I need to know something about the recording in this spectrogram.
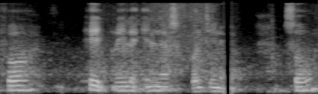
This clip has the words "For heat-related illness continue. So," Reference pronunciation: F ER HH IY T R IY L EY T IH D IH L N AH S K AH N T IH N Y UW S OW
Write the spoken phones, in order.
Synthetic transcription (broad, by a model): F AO HH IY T R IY L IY T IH IH L N AH S K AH N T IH N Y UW S OW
